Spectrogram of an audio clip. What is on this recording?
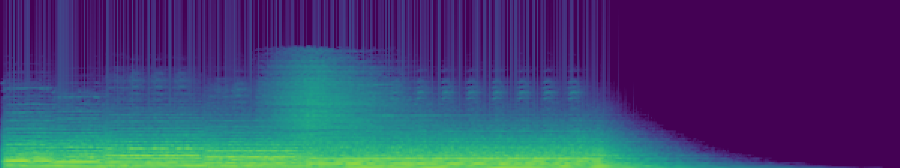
Success Triumph Resolution Sound Effect
Uses brass section, flute, oboe, cello section, violin section and cymbals. Thank you and enjoy.
game, positive, relax, resolution, victory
